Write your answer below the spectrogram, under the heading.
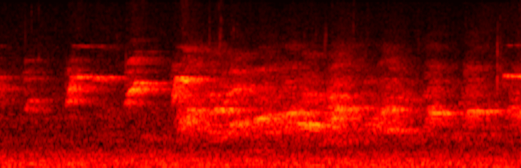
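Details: Chihuahua puppy giving high, thin squeaky yips and whimpers, short tonal notes rising and falling in quick irregular succession over a low steady background hum.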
